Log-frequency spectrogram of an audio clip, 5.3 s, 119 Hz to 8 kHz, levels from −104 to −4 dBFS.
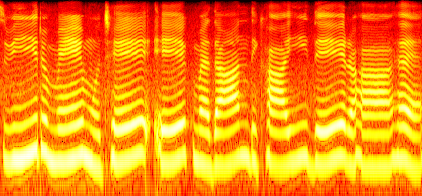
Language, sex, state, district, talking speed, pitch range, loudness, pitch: Hindi, female, Madhya Pradesh, Katni, 100 wpm, 235-270 Hz, -13 LUFS, 250 Hz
